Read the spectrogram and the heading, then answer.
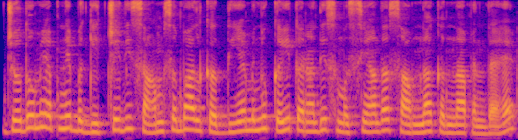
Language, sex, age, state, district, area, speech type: Punjabi, female, 30-45, Punjab, Rupnagar, urban, spontaneous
